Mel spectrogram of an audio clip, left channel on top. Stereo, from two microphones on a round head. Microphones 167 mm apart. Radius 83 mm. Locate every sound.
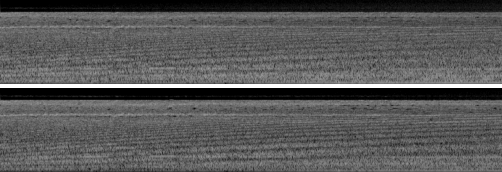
0.0 s a drone: 15° right (ahead or behind); by 5.0 s 30° right (ahead or behind)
